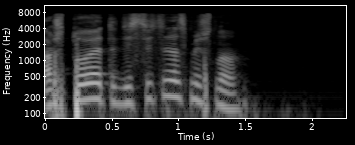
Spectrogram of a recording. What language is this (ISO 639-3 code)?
rus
